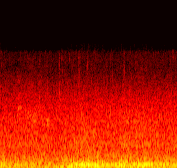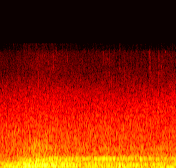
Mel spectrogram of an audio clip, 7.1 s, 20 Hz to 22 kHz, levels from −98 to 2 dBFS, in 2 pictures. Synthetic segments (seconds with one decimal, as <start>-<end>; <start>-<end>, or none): none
